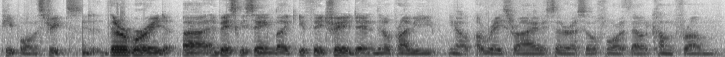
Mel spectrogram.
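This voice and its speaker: A man co-hosting a podcast, casually explaining a film's story in quick bursts. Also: fairly low pitch, flat delivery, a little hiss or hum. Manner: explains plot context in quick bursts, with restarts. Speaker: podcast co-host. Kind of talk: casual film discussion.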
